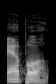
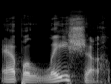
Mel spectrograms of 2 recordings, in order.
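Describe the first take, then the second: First: It is said the way southern speakers say it. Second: It is said the way northern speakers say it. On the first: "often used by those from southern Appalachia" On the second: "often used by those from northern"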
